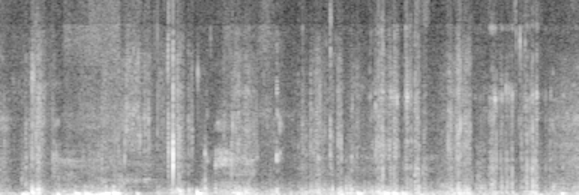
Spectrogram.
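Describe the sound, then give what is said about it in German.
Crunching of honey mustard flavoured crisps being eaten, with many quick, crisp bites and chews in an irregular rhythm, fairly faint and without talk. “Naja, wir essen Chips und andere Sachen.”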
